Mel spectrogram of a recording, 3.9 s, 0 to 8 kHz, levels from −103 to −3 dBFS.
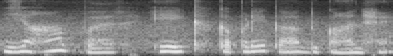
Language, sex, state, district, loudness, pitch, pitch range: Hindi, female, Chhattisgarh, Raipur, -19 LUFS, 250 Hz, 230-270 Hz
